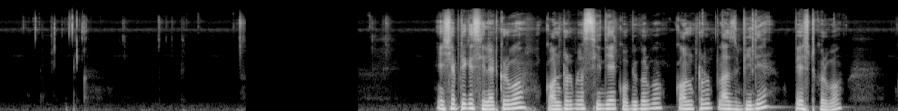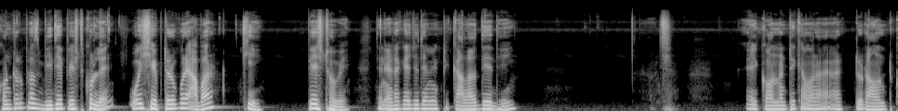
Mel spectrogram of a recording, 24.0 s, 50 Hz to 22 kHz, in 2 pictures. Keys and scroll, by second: 3.8 ctrl+shift+space, 8.0 ctrl+c, 9.9 ctrl+f.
